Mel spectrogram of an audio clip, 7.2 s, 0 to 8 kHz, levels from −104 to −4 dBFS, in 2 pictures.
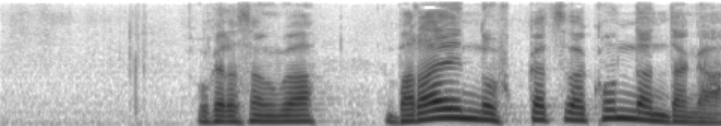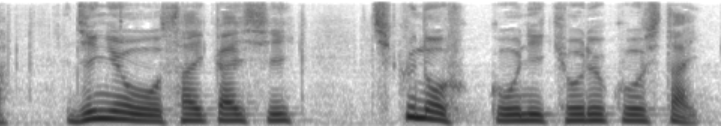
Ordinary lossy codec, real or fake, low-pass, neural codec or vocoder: none; real; 7.2 kHz; none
